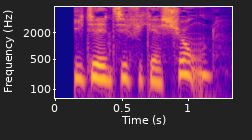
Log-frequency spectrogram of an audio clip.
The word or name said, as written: identifikation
